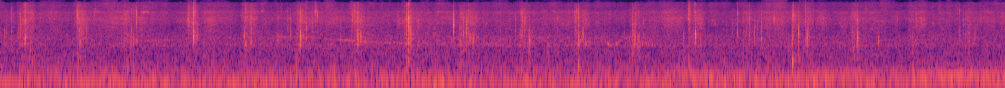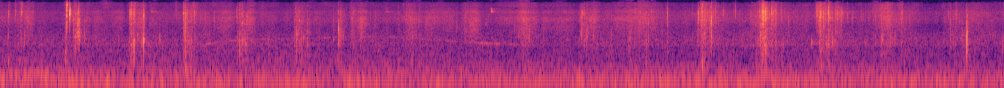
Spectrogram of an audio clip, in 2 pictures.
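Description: Footsteps on a gravel path at a steady walking pace, each step a short crunch, over a steady low rumble.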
